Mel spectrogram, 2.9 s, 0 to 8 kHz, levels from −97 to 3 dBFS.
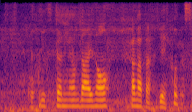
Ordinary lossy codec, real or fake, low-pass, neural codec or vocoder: none; fake; 7.2 kHz; codec, 16 kHz, 1 kbps, FunCodec, trained on Chinese and English, 50 frames a second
